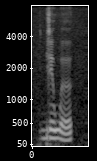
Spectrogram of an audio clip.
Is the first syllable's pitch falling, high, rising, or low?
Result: high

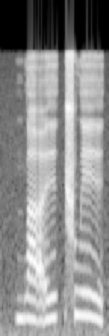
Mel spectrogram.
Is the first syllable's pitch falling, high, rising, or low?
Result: low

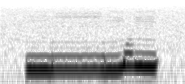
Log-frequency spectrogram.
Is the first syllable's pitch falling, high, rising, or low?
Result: low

